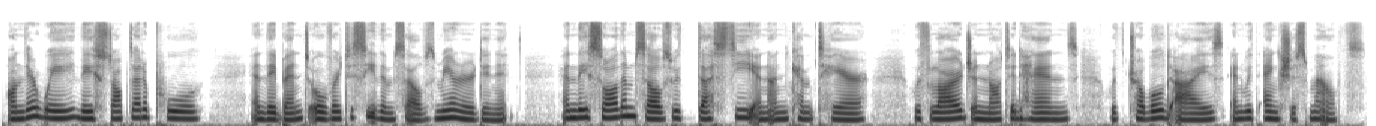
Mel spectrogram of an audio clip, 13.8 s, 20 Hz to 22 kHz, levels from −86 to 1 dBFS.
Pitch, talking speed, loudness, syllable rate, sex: 190 Hz, 170 wpm, -19 LUFS, 4.5 syllables/s, female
